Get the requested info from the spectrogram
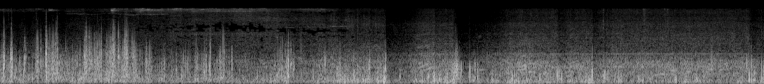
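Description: Wind buffeting the microphone over the engine and tyre noise of a car driving slowly, recorded from the moving car. The wind gusts hardest in the first couple of seconds.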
